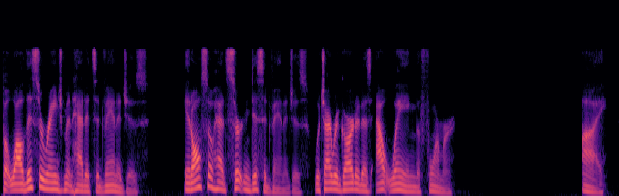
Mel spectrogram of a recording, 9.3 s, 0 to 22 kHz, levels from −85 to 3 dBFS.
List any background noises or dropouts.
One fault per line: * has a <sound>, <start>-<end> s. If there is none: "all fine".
all fine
